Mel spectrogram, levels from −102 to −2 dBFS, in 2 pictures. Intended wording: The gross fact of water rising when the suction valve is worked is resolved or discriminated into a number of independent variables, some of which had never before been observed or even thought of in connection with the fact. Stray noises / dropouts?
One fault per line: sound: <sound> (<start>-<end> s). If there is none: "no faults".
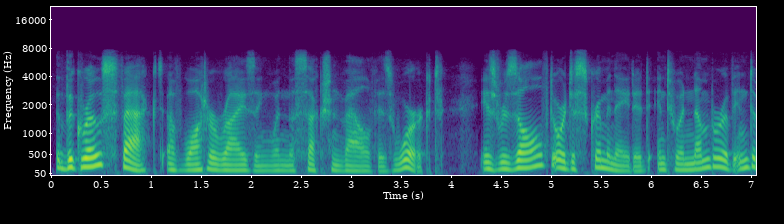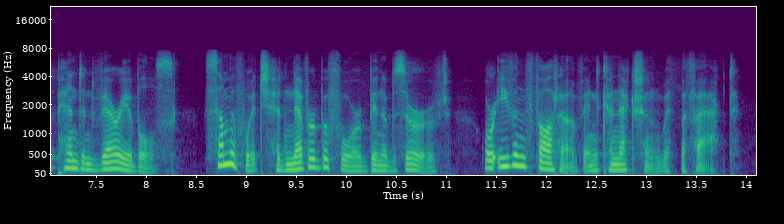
no faults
